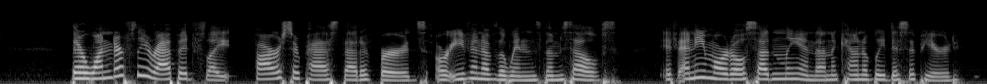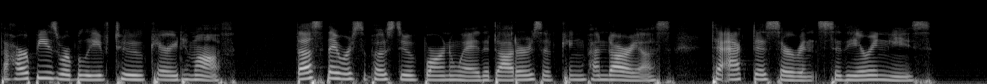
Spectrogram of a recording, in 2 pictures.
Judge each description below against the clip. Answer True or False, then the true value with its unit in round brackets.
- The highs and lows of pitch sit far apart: False (3.2 semitones)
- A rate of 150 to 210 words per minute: True (155 wpm)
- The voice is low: False (215 Hz)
